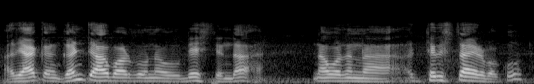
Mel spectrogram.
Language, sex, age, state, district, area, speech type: Kannada, male, 60+, Karnataka, Koppal, rural, spontaneous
